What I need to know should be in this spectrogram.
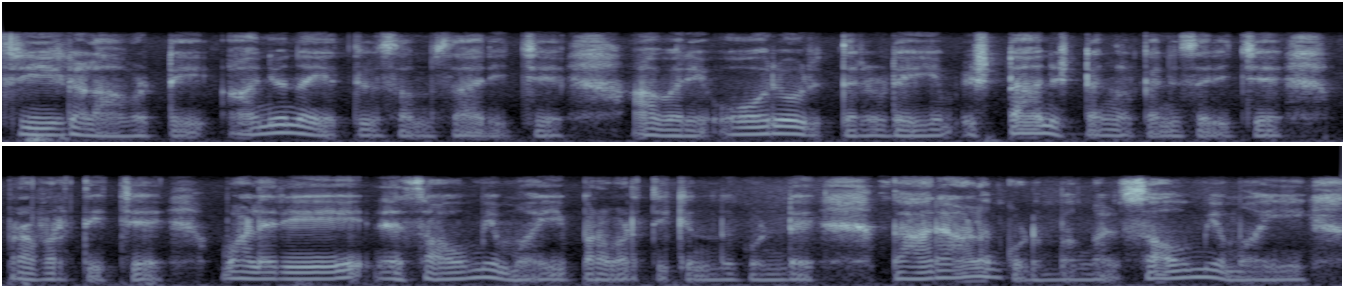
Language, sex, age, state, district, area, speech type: Malayalam, female, 45-60, Kerala, Palakkad, rural, spontaneous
